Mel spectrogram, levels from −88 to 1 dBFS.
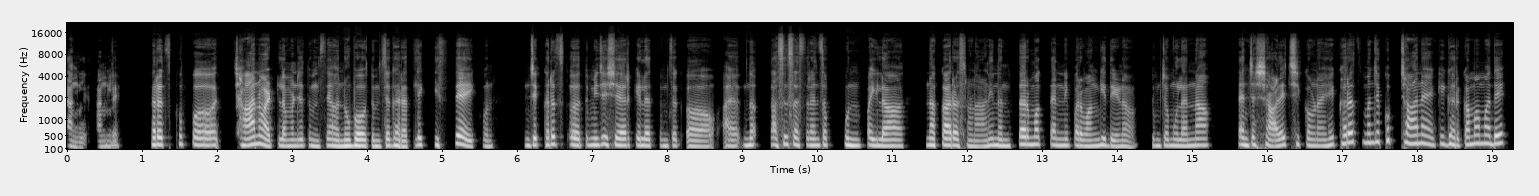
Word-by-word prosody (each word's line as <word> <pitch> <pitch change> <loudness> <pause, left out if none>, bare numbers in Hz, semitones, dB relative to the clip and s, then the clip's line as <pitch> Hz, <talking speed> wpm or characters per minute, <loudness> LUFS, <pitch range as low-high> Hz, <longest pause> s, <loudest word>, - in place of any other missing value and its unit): चांगलं 175 -6 -4
आहे, 135 - -14
चांगलं 170 +1 -6
आहे. - - -9 0.4
खरंच 220 0 +4
खूप 235 -1 -7
अ, 205 -1 +3 0.3
छान 215 +4 +4
वाटलं 185 -3 +2
म्हणजे 185 +1 -1
तुमचे 180 0 -2
अनुभव, 185 0 +6
तुमचे 175 +1 0
घरातले 190 0 +1
किस्से 215 +4 0
ऐकून 175 0 -6
म्हणजे 200 +3 -4
खरंच 230 +1 0
अ, 210 -2 +4
तुम्ही 210 0 +1
जे 230 +1 +1
शेअर 200 -1 +3
केलंत 200 -2 +2
तुमचं 185 0 -4
अ, - - -1 0.4
आ 180 -1 -3
न 205 +1 +2 0.3
सासू-सासऱ्यांचा 210 -1 -1 0.2
पुन 200 -3 +4
पहिला 195 -3 +2 0.5
नकार 205 0 +4
असणं 180 -2 -1
आणि 175 +4 -1
नंतर 190 +3 +2
मग 230 +1 +1
त्यांनी 200 -2 -1
परवानगी 185 +1 +1
देणं, 175 -2 -2 0.3
तुमच्या 190 +1 -3
मुलांना 195 +1 0 0.4
त्यांच्या 220 -1 +1
शाळेत 190 +4 +1
शिकवणं. 200 -5 -3
हे 190 +3 0
खरंच 290 +4 +2
म्हणजे 285 +1 -1
खूप 360 0 -3
छान 260 -2 +2
आहे 245 -4 0
की 240 - -5
घरकामामध्ये 245 +3 +1
200 Hz, 160 wpm, -19 LUFS, 185-220 Hz, 0.5 s, अनुभव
